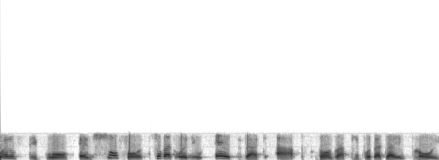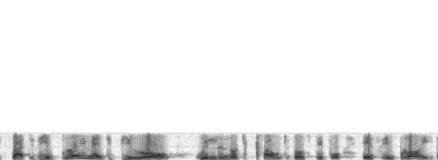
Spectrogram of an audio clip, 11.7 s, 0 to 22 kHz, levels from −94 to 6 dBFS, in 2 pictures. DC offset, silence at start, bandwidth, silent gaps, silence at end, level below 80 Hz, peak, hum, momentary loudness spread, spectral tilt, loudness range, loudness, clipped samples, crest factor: under 0.1%; 0 s; 3.9 kHz; none; 0.15 s; -80 dBFS; -4 dBFS; none; 9 LU; -3.5 dB/octave; 2 LU; -20 LUFS; under 0.1%; 14 dB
